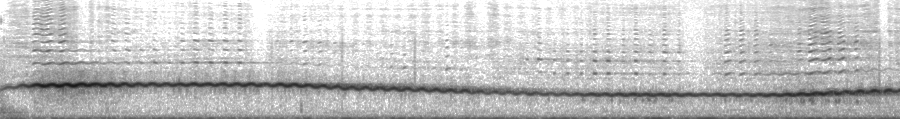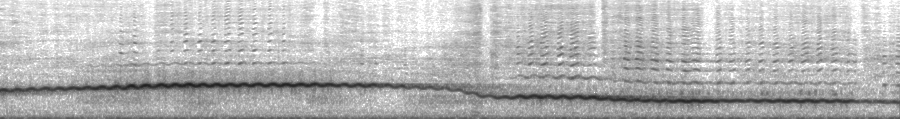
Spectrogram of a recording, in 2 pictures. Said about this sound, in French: La scie musicale, instrument souvent considéré comme un gadget, mais qui a suffisamment d'identité pour être associé à des ambiances bien précises. Comme dans cet extrait d'ouverture, pioché dans un disque de bruitage de film d'horreur.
